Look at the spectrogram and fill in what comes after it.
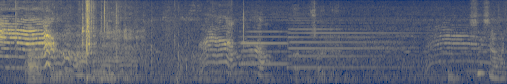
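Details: Munchkin cat named Moka at a veterinary clinic in Nagoya, Japan, during an examination and blood draw, giving three drawn-out, harmonic meows that rise and fall, spaced across several seconds, with faint human voices in the room.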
